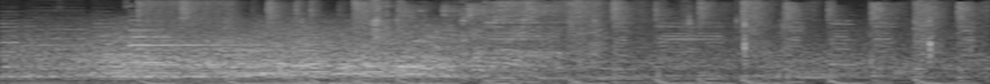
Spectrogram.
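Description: A motorcycle rumbles past with a low engine drone, fairly loud and steady, over a background sizzle of whole pork belly roasting in a clay jar.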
